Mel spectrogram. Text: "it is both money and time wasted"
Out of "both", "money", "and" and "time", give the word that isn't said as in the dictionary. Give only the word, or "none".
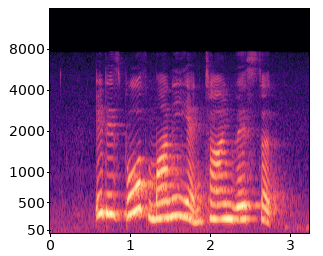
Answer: both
